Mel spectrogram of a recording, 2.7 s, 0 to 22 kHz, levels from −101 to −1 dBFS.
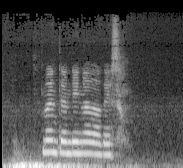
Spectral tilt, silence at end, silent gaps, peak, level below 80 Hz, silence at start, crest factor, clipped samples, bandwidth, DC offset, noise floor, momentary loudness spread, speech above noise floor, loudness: -5.5 dB/octave; 0.7 s; none; -2 dBFS; -18 dBFS; 0.05 s; 12 dB; under 0.1%; 15 kHz; under 0.1%; -47 dBFS; 10 LU; 33 dB; -17 LUFS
